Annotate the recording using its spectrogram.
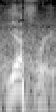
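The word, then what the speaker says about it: Yefry: And Jeffrey Ramirez with a first pitch strike on the fastball. Yeah, we were talking about that. Jeffrey Ramirez, and he spells it Y-E-F-E-Y. It's we would think Jeffrey, like we pronounce our own.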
